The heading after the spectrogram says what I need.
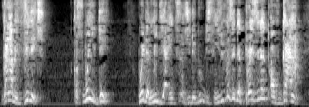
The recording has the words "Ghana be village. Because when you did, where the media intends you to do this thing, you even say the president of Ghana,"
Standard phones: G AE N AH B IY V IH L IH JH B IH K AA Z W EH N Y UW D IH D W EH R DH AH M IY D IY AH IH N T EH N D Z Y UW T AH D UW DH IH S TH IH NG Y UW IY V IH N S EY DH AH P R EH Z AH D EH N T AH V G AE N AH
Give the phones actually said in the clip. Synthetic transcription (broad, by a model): G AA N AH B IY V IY L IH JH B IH K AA S W EH N Y UW D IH W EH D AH M IY D IY AH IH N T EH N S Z Y UW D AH D UW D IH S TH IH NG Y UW IY V IH N S EY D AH P R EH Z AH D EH N T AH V G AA N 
